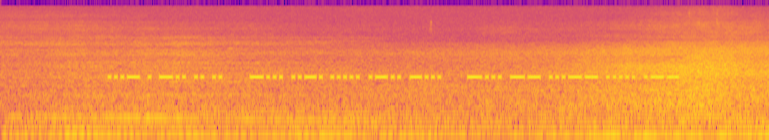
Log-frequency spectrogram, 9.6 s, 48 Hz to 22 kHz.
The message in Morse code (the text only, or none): VEDII BF5LB BM35W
